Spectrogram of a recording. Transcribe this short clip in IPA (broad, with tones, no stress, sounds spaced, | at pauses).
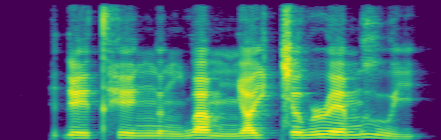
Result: ɗ e˧˥ t̪ʰ e˧ ŋ ə˨˩˦ ŋ w a˨˩ m ɲ a˧ j c ə˧˥ w ɹ ɛ˧˥ m ɣ u˨˩˨ j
